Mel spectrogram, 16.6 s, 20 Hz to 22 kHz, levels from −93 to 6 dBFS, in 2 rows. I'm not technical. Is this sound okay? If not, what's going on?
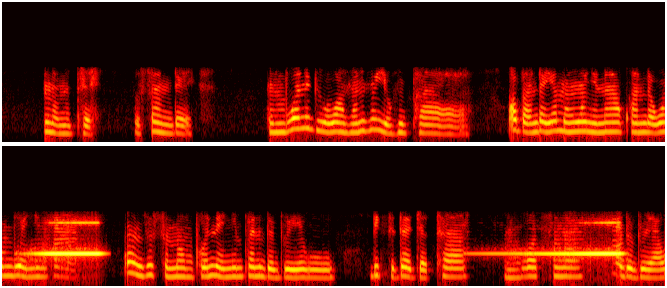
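No. Throughout, the speech passes through a G.729 codec, a phone-call compression method that rebuilds the voice from a rough model. That makes it sound noticeably rough and slightly synthetic, and the narrow band from about 250 Hz to 3.7 kHz gives a muffled telephone quality.

At 13.06 to 13.15 s there is VoIP packet loss concealed by the speech codec. About 60 ms of audio went missing, and the decoder filled the gap by stretching the preceding sound, so you hear a brief stretched patch, a buzzy tone or coloured noise, that fades before speech resumes.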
